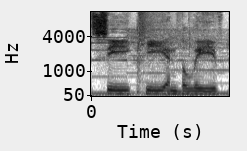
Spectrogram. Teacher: This length helps distinguish words. I, as in fleece is long, high and front, heard in C, key, and believe.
